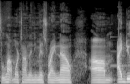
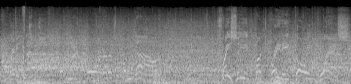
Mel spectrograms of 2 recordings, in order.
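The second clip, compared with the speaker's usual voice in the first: broadcast call clip; 14 semitones higher, 5 dB quieter, slower than usual. Real, not acted. Plays a game call clip.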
